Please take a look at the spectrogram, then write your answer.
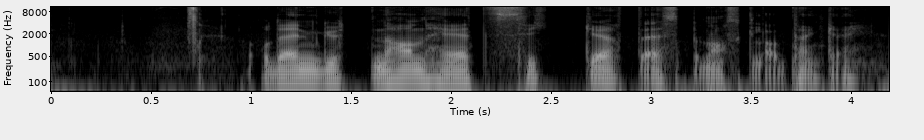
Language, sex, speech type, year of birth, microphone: Norwegian, male, spontaneous, 1973, Sennheiser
